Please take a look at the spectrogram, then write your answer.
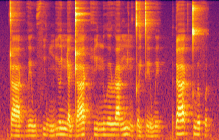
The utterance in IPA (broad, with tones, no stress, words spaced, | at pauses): ʈaː˨˩k̚ ve˨˩˦wfi˨˩wŋi˧ə̯ ɲa˨˩jʈaː˦˥k̚hi˧ nu˧ə̯ɹa˧˥ŋ ɲə˨˩˨ŋt̪ə˨˩˨jt̪e˨˩˨ we˨˩k̚ | ɗaː˦˥k̚t̪u˧ə̯fə˨˩k̚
